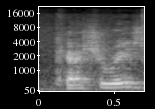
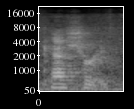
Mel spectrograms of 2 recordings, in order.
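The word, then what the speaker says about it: Chachere: brand is tony cashery casheries is a whisper no no s cashery you don't pronounce the s in french oh yeah i never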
